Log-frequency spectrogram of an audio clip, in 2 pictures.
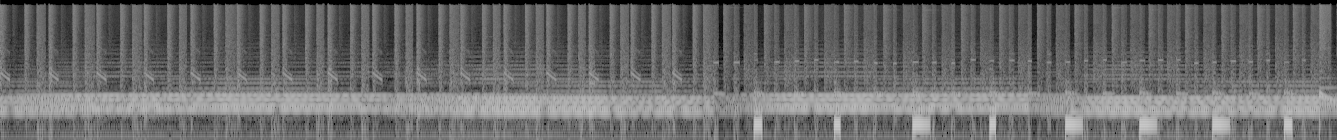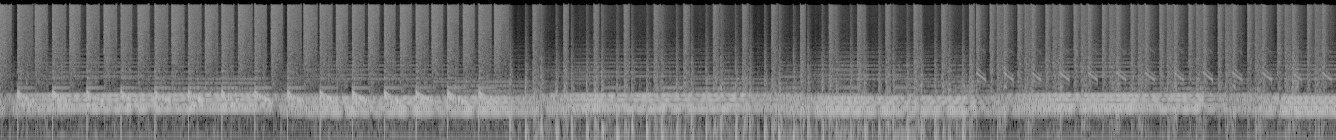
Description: drum set playground; catsynth; linglin art

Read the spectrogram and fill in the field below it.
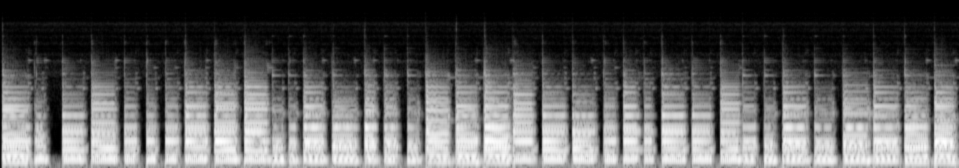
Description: keys dry, no airspace; airspace hybrid reverb and delay; modeaudio

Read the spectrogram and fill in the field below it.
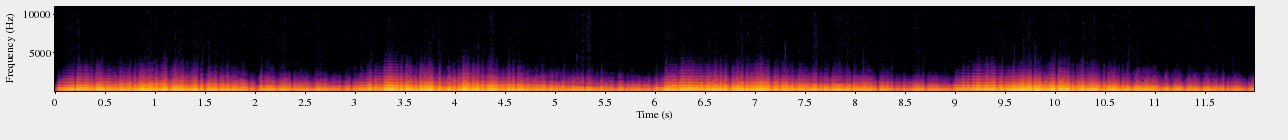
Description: synth on, lofi; lofi drifter; yum audio

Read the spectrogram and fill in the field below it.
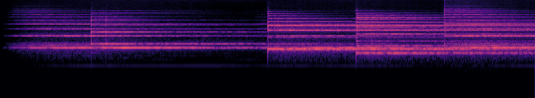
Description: echo sky, guitars; panorama guitars by sonora cinematic

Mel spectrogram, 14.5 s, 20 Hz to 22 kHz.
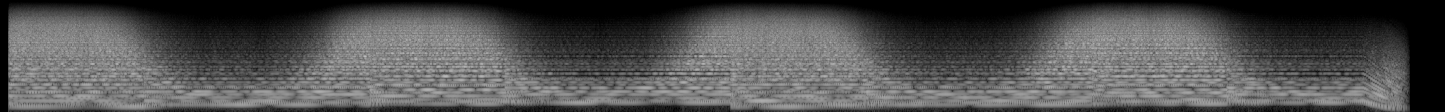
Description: lpf only very slow; e-autofilter300

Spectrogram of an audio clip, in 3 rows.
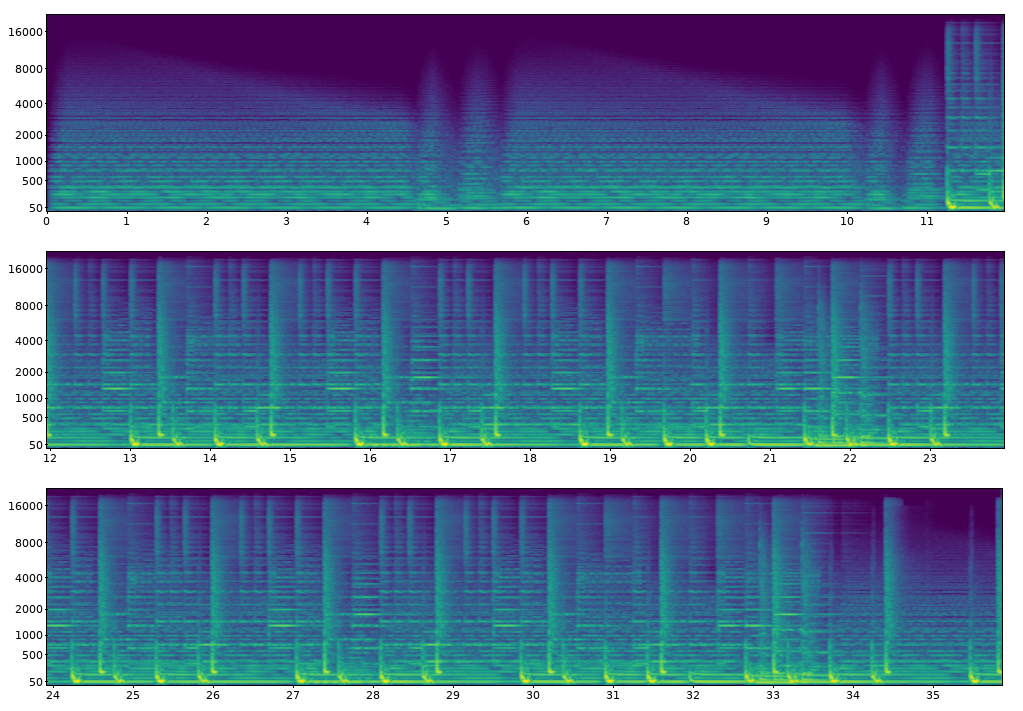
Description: love beat; Modern Billboard 2 by StudioLinked

